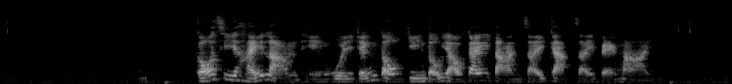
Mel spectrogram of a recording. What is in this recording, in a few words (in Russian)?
Гонконгский; commonvoice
